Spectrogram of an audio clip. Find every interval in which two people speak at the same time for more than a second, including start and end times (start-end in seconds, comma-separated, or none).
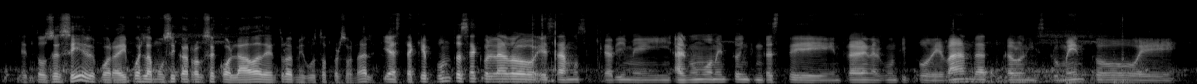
none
